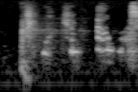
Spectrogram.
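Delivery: very quiet, high, frightened, barely audible whisper. Retelling going up to a friend while scared, retelling a quiet whisper. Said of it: "real quiet and I go".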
